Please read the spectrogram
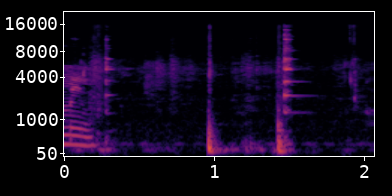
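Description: Metal spoon clinking twice against a ceramic bowl, about half a second apart, each strike ringing briefly.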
